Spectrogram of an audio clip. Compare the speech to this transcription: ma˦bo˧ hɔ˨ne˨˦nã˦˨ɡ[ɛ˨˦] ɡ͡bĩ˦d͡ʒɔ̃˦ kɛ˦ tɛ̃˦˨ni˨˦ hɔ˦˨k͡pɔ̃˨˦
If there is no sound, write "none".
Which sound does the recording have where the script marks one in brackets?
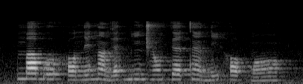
ɛ˨˦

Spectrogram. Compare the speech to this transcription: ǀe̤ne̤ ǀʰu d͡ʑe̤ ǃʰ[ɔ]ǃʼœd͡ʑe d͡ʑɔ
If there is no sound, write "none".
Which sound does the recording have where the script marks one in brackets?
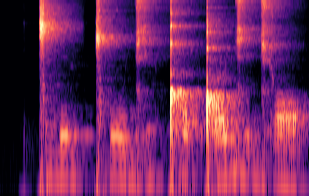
ɔ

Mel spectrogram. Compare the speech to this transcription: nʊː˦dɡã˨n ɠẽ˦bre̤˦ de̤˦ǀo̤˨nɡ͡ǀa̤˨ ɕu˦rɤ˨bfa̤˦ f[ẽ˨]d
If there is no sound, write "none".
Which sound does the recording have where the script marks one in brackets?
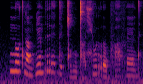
ẽ˦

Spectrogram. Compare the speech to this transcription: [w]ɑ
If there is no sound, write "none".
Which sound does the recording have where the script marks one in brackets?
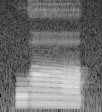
w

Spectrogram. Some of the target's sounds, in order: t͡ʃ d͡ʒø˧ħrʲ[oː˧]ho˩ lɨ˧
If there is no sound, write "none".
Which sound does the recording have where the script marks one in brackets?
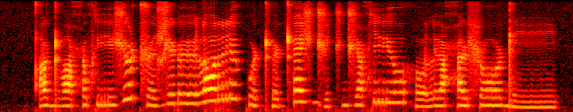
oː˥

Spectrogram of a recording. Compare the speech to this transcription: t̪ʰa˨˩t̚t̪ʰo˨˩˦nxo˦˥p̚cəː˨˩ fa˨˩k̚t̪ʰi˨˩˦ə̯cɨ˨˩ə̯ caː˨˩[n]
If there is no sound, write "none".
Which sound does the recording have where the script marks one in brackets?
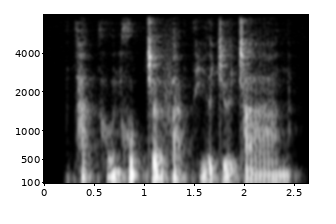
n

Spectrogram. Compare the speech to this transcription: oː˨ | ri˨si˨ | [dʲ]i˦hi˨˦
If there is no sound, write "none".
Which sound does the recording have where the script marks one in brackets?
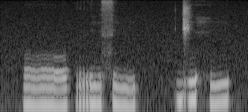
d͡ʒ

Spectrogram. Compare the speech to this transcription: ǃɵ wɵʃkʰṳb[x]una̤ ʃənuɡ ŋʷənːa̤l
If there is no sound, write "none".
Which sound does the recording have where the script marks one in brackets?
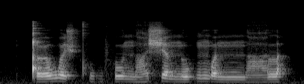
h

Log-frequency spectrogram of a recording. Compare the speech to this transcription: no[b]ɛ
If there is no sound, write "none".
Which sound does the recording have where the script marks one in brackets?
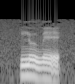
w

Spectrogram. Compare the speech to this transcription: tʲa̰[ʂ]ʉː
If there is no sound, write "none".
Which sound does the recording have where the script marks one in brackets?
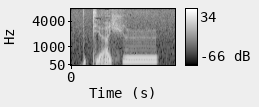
ç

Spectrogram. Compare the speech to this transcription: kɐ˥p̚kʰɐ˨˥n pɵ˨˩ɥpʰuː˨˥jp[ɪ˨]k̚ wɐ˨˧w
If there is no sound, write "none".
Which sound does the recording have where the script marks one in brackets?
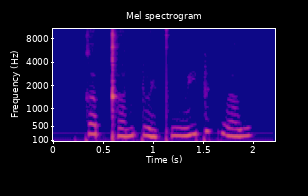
ɪ˥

